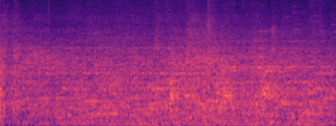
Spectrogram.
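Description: Busy gym room noise: a steady din of background voices and equipment, with a few light knocks as dumbbells are lifted from a rack.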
